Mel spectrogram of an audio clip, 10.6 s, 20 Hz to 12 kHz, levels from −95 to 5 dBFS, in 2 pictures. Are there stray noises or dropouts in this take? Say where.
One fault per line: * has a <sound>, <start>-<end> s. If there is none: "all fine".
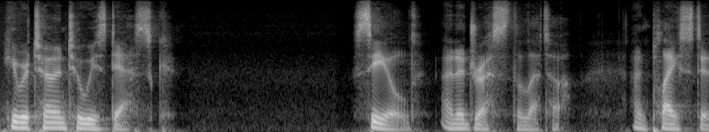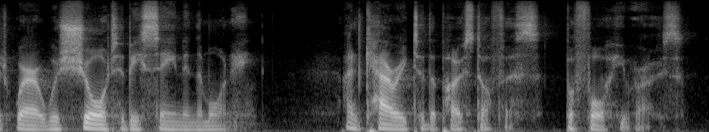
all fine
